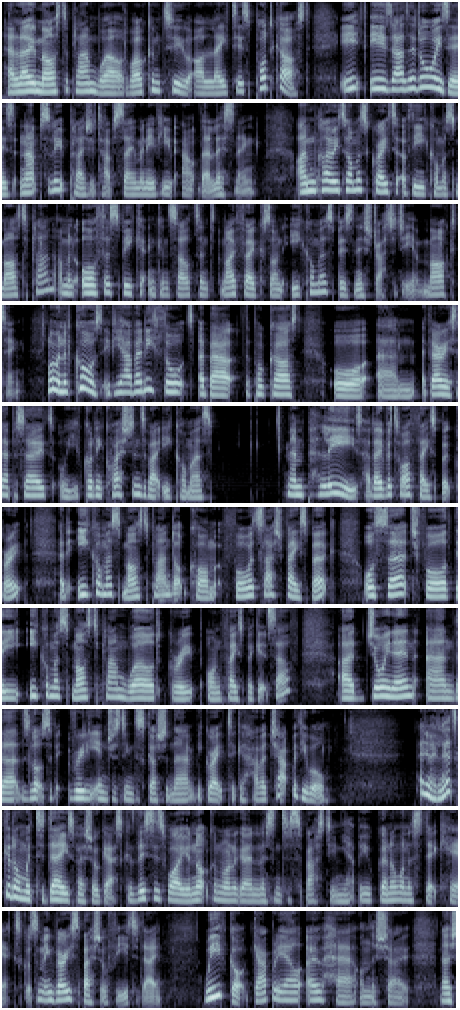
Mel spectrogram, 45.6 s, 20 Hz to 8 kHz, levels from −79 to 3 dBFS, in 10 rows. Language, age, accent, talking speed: English, 20-39, British, 220 wpm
